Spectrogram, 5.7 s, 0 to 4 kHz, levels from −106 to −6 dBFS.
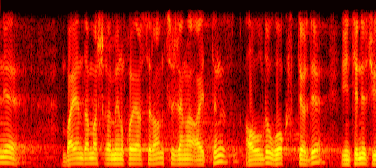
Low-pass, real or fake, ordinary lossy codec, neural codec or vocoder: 3.6 kHz; real; none; none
